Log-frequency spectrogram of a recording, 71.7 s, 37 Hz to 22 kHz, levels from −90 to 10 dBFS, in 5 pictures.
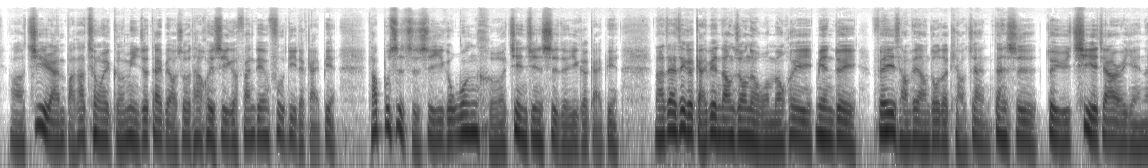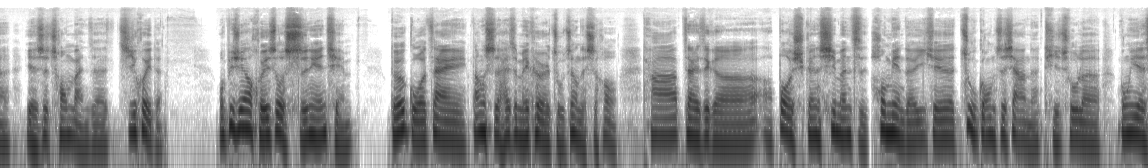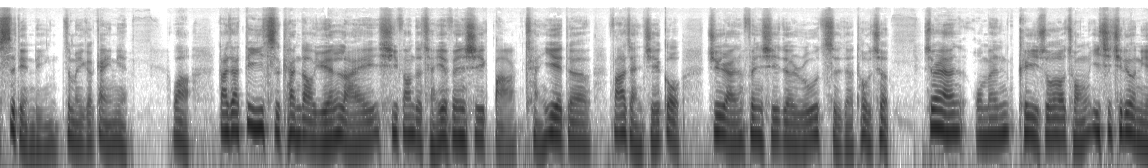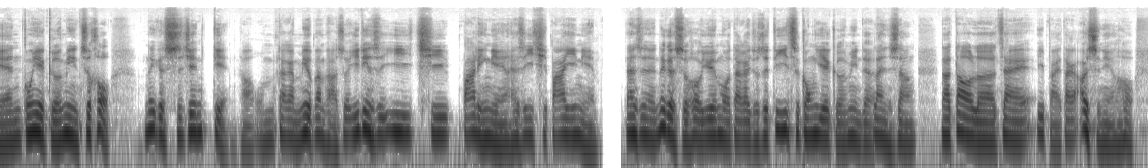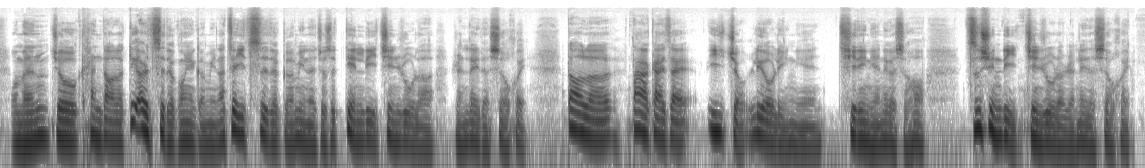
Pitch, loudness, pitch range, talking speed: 115 Hz, -17 LUFS, 100-130 Hz, 265 characters per minute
